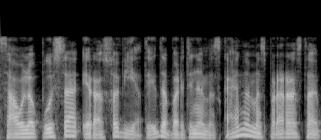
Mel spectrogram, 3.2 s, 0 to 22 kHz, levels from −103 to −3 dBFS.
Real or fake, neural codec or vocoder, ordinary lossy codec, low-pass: fake; codec, 16 kHz, 8 kbps, FreqCodec, larger model; MP3, 96 kbps; 7.2 kHz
